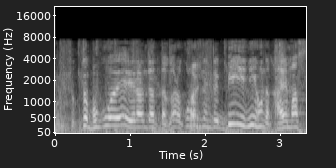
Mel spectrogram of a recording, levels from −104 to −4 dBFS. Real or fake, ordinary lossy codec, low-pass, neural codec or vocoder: fake; none; 7.2 kHz; vocoder, 22.05 kHz, 80 mel bands, WaveNeXt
